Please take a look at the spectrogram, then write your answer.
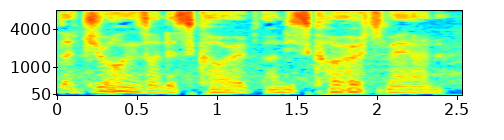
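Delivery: normal talking voice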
